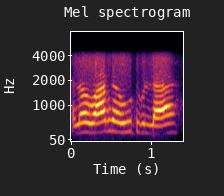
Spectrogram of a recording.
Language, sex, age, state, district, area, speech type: Tamil, female, 60+, Tamil Nadu, Vellore, urban, conversation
